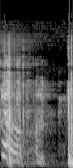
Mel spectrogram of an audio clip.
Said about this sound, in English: Hey, you slugged him with the gun.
